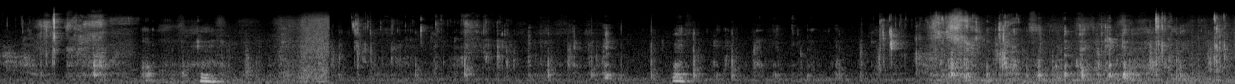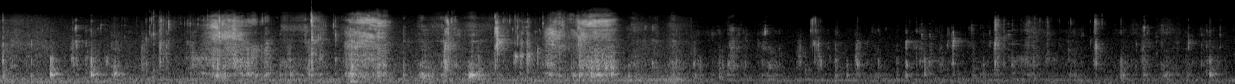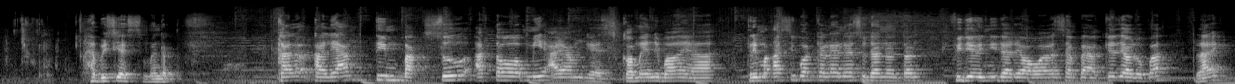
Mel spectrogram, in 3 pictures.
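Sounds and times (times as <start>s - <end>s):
wet biting and chewing: 0.1s - 2.7s, 3.3s - 25.6s.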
